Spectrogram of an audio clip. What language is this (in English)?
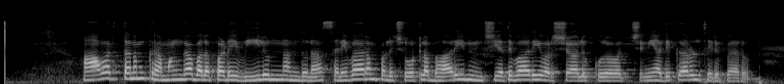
Telugu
